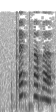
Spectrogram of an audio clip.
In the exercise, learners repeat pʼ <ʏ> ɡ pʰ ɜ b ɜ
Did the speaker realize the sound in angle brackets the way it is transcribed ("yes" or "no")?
no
